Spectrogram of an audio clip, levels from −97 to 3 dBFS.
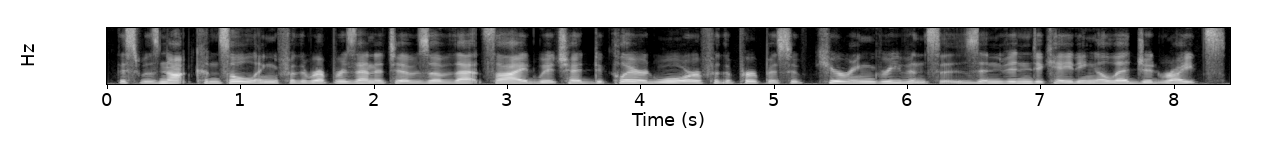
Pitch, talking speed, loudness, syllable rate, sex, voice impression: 185 Hz, 170 wpm, -18 LUFS, 5.3 syllables/s, female, very feminine, middle-aged, slightly tensed, slightly weak, bright, slightly soft, clear, fluent, cute, slightly cool, very intellectual, very refreshing, sincere, calm, friendly, reassuring, very unique, elegant, wild, slightly sweet, lively, strict, slightly intense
